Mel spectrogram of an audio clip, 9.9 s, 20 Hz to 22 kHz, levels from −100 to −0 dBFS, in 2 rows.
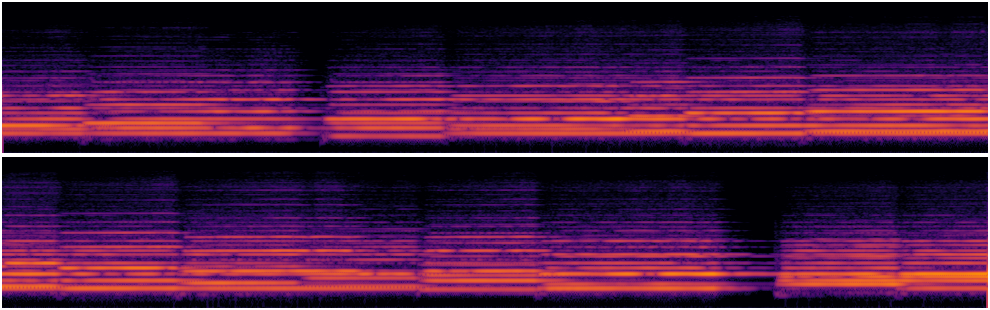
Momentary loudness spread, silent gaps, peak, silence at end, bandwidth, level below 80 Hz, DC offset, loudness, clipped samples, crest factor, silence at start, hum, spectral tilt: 7 LU; none; -18 dBFS; 0 s; 12.5 kHz; under -90 dBFS; under 0.1%; -34 LUFS; under 0.1%; 16 dB; 0 s; none; 0.5 dB/octave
